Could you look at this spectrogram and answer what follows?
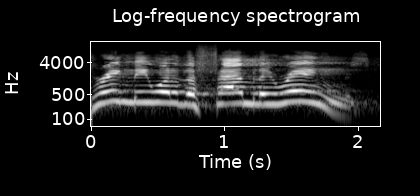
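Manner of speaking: shouting. Acting out the father welcoming his son home: yelling. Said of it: "And he yells".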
